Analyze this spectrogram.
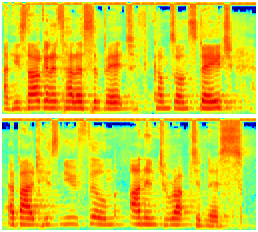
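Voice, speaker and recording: A woman with a British accent at a fairly high pitch and moderate pace. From UK. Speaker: conference moderator. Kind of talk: conference moderation.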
